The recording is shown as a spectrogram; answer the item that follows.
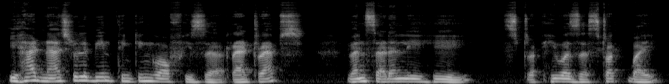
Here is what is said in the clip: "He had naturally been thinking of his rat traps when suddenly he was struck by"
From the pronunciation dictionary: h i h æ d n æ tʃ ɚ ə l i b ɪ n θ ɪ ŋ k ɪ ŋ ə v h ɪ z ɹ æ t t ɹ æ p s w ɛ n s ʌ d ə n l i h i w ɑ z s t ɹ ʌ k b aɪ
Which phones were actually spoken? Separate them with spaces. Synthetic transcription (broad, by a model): h i h æ d n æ tʃ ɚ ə l i b ɪ n t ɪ ŋ k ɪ ŋ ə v h ɪ z ɹ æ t t ɹ æ p s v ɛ n s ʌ d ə n l i h i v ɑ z s t ɹ ʌ k b aɪ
